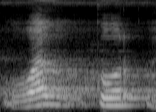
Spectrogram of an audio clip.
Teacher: ذال کو بہت باریکی کے ساتھ ادا کریں گے اور ذال کو ادا کرتے وقت خیال رکھنا ہے کہ اس میں قلقلہ نہ ہونے پائے، یعنی وذکر، وذکر ایسے نہیں کرنا ہے۔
